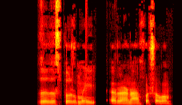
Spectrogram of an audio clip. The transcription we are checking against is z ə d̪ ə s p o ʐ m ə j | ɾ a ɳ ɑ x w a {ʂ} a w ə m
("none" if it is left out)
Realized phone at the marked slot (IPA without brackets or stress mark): ʂ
